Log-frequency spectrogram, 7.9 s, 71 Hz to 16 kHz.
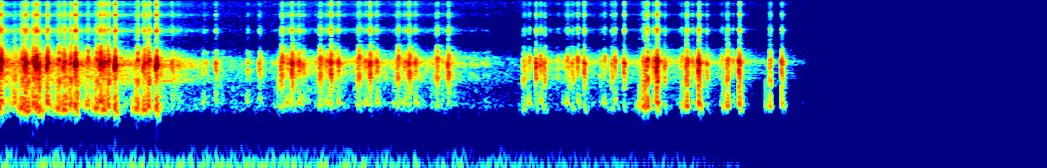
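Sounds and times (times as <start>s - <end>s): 
carpenter frog calling: 0.0s - 5.9s.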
